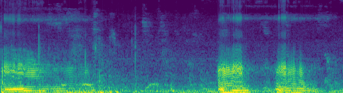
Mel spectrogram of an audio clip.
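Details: Sable Pomeranian puppy snoring: deep, rough nasal rumbles with harmonic bands, loudest at the start and in two bursts near the three- and four-second marks, over low background hum.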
